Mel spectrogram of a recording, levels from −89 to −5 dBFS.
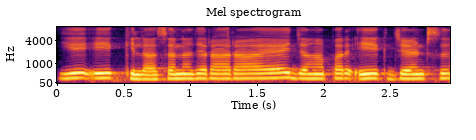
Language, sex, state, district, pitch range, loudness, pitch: Hindi, female, Bihar, West Champaran, 195-205 Hz, -13 LUFS, 200 Hz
